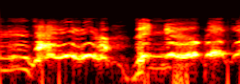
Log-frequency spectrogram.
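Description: Female vocalist singing sustained notes with vibrato into a studio microphone, the line broken by short gaps and yelpy breaks.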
